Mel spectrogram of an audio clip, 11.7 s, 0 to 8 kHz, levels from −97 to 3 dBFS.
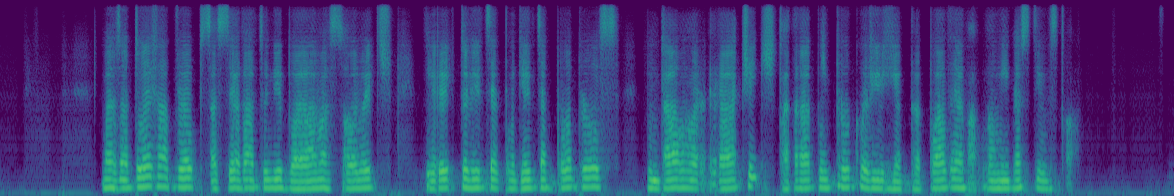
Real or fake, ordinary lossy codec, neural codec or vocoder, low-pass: fake; none; codec, 16 kHz, 0.5 kbps, FreqCodec, smaller model; 7.2 kHz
